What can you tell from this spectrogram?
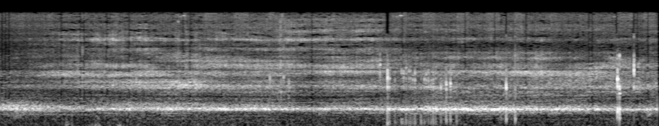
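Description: A steady hum heard under water through a waterproof camera, with a few small clicks in the second half and a sharper click near the end.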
